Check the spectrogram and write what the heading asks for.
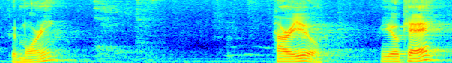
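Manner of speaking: soft, quiet, caring check-in; concerned. Shown as a demonstration. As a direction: ask gently if they are okay. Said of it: "Tone of voice kind of puts some extra meaning".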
